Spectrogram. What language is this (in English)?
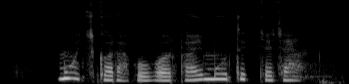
Kalenjin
